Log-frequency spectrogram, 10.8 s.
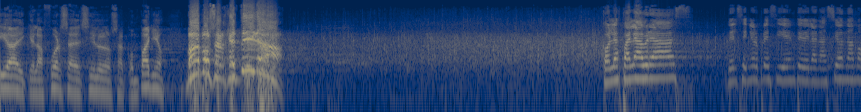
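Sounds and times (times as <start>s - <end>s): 
speech: 0.0s - 3.7s, 7.6s - 10.7s
audience applause: 2.6s - 9.2s.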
